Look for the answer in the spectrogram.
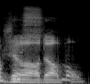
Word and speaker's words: Gérard Darmon: Et, et en Gérard Darmon.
